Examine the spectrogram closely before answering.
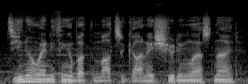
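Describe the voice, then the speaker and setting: A man's voice: deep voice, quick pace, a little hiss or hum, lightly acted. An actor playing a cool, wry detective in his thirties with a dry, terse delivery in a video game scene. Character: cool, wry young male detective in leather jacket. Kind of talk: video game cutscene acting.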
